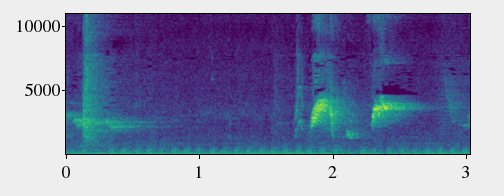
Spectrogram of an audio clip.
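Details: Cage-kept red-whiskered bulbul with a sharp opening note, a quiet stretch, then two emphatic bright whistles, the second a level clear tone, above a faint background hum.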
